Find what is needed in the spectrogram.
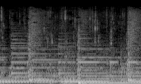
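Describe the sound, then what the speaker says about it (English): Water sprinkled by hand over plants, a steady close spatter and trickle that runs throughout with small splashy surges, no voices. "So we do the sprinkling. A little bit of amount of water is enough."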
